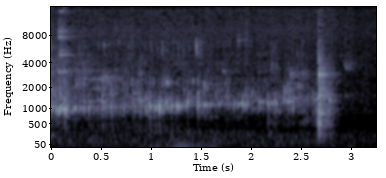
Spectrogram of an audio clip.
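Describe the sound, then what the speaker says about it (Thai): Hot water, about 150 ml, is poured into a shaker cup while making cocoa with fresh milk; a steady, faint trickling stream runs for a few seconds, then a brief knock near the end as the pour stops. "เทน้ำร้อนลงไปค่ะ"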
